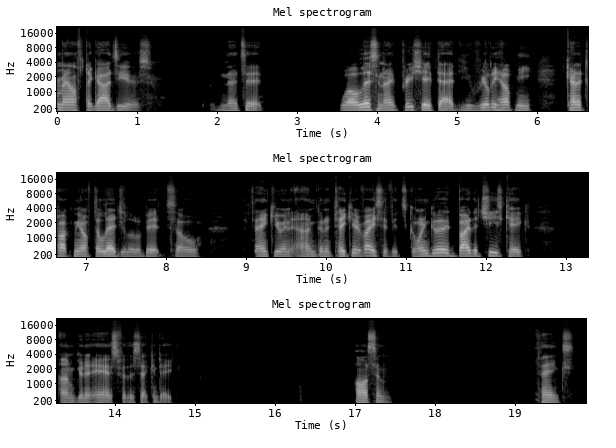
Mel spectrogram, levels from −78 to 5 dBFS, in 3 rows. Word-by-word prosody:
mouth 130 -2 +2
to 110 - 0
God's 115 -1 +3
ears. 100 -5 -3 0.9
That's 115 -1 -5
it. - - -1 1.0
Well, 125 +1 +3
listen, 135 -4 +6
I 125 - +3
appreciate 130 -3 +1
that. 110 0 +1
You 115 0 -10
really 130 +4 +1
helped 130 -1 +1
me 110 -4 -5 0.4
kind 130 0 +6
of 135 - +1
talk 135 -2 +1
me 125 - -2
off 125 -1 0
the 120 - -2
ledge 125 -2 +4
a 110 - -8
little 110 -1 -7
bit, 110 0 -3
so, 110 -2 -6 0.7
thank 120 -1 +1
you, 120 0 0
and 115 0 -4
I'm 120 +2 -3
gonna 120 0 -4
take 125 +1 +3
your 145 - +1
advice. 135 -5 +3
If 110 -2 -8
it's 110 - -7
going 125 +3 -2
good 145 -2 +1
by 135 +1 +7
the 135 - -3
cheesecake, 125 -7 -2 0.7
I'm 110 0 -2
gonna 110 +2 -2
ask 120 -3 0
for - - -9
the - - -10
2nd - - -4
date. - - -9 2.3
Awesome. 110 -6 +1 1.8
Thanks. 115 -3 -2
120 Hz, 150 wpm, -27 LUFS, 110-130 Hz, 2.3 s, by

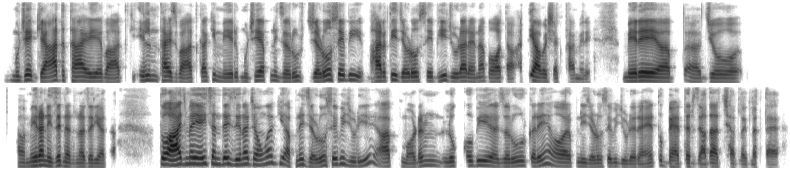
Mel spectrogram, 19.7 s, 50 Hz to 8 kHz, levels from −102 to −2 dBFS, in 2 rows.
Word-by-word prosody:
मुझे 175 +3 +2
ज्ञात 155 +5 +2
था 150 0 +4
ये 140 -1 0
बात, 125 -1 -3 0.2
इल्म 170 0 -3
था 155 - +5
इस 155 -4 0
बात 125 0 -2
का 150 - 0
कि 170 +5 -8
मेरे 135 0 -4
मुझे 160 +5 -1
अपनी 165 0 -3
ज़रूर 135 +3 -4
जड़ों 150 +7 +2
से 185 0 +2
भी, 180 -3 -3
भारतीय 145 +6 +2
जड़ों 145 0 0
से 150 0 -6
भी 165 +4 -1
जुड़ा 140 0 0
रहना 140 +1 -3
बहुत 130 -2 -2
अति 110 - -1
आवश्यक 130 -2 +2
था - - -6
मेरे 110 -1 -14 0.5
मेरे 150 +1 +8
अ 130 -1 +3 0.2
अ, 125 - -5
जो 125 -1 -4 0.9
मेरा 160 +5 +5
नज़ 155 -1 -2
नज़रिया 125 -2 -3
था। - - -17 0.6
तो 205 - +6
आज 185 +4 +11
मैं 220 - +3
यही 215 +1 +6
संदेश 215 -1 +2
देना 190 +3 +2
चाहूँगा 200 +5 -2
कि 225 - -6
अपने 190 +3 -5
जड़ों 135 +6 -3
से 205 +4 -1
भी 220 0 -6
जुड़िए, 155 - -7
आप 140 +1 -1
मॉडर्न 125 +7 -4 0.2
लुक 150 0 -3
को 165 0 -4
भी 170 0 -1 0.2
ज़रूर 140 +5 -5
करें 185 +8 -2
और 140 -3 -1
अपनी 130 0 -8
जड़ों 120 +1 -6
से 135 - -6
भी 130 - -10
जुड़े 115 -1 -7
रहें 110 +4 -3
तो - - -7
बेहतर 115 -1 -1
ज़्यादा - - 0
अच्छा - - -5
ल - - -8
लगता - - -8
है। 95 - -7
145 Hz, 215 wpm, -24 LUFS, 130-170 Hz, 0.9 s, आज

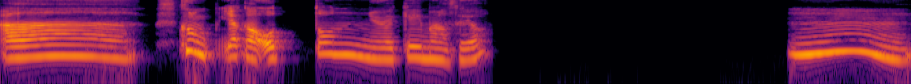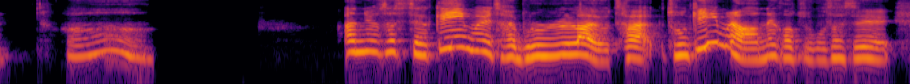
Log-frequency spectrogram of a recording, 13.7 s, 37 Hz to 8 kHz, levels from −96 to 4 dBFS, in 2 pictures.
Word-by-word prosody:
아. 215 0 +1 0.3
그럼 270 -6 -1
약간 220 0 +2
어떤 225 +5 -4
류의 185 -2 -7
게임을 195 -2 -5
하세요? 180 - -8 2.2
음. 260 - -3 0.4
아. 240 -3 -10 1.4
아니요. 290 0 0
사실 295 +1 0
제가 240 -3 0
게임을 345 -4 +6
잘 215 -3 0
몰라요. 225 -2 +3
잘 195 +2 +3
전 235 +1 0
게임을 425 - +3
안 180 +3 +4
해 230 - -3
가지고 195 -4 -7
사실. 195 -1 -4
225 Hz, 190 characters per minute, -24 LUFS, 195-265 Hz, 2.2 s, 게임을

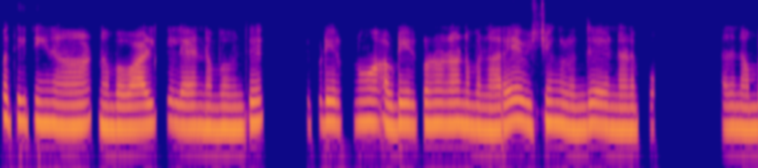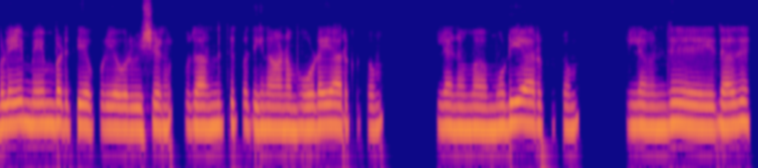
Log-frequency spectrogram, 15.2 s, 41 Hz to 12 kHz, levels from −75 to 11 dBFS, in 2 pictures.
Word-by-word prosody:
பாத்துக்கிட்டிங்கன்னா, 195 -4 +1 0.4
நம்ம 170 -1 +2 0.2
வாழ்க்கையில, 180 +1 0 0.2
நம்ம 165 -1 +1
வந்து, 165 +4 +1 0.5
இப்படி 195 +2 -3
இருக்கணும், 195 +1 -2
அப்படி 180 0 +3
இருக்கணுனா 185 0 +1
நம்ம 175 -1 +1
நெறய 180 +6 +2
விஷயங்கள் 185 +1 0
வந்து 165 +3 +1 0.2
நெனப்போம். 160 +1 -3 0.6
அது 170 0 -2
நம்மளையே 175 +4 +2
மேம்படுத்தியக்கக்கூடிய 180 -2 -1
ஒரு 160 - -1
விஷய. 170 +3 0 0.3
உதாரணத்துக்கு 175 +2 -1
பாத்திங்கன்னா, 165 -1 -1
நம்ம 160 0 -1
உடையா 175 +1 +1
இருக்கட்டும். 170 -1 -8 0.6
இல்ல, 175 - -3
நம்ம 165 0 0 0.2
முடியா 190 +3 +3
இருக்கட்டும். 170 -1 -7 0.5
இல்ல 175 0 -1
வந்து, 170 +3 +1 0.4
ஏதாவது 180 +2 +1
175 Hz, 125 wpm, -21 LUFS, 170-185 Hz, 0.6 s, அப்படி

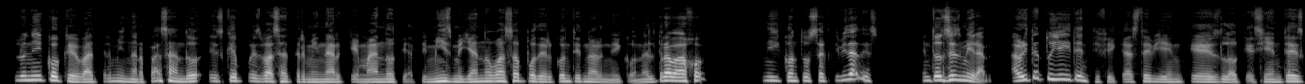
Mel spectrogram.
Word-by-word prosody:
Lo 195 +1 0
único 195 -2 +4
que 140 -2 +2
va 120 -1 +2
a - - -3
terminar 130 -3 -3
pasando 145 -2 +1
es 145 -2 -7
que, 165 +1 +1
pues, 150 -2 -6
vas 135 -1 +2
a 130 - 0
terminar 115 -2 -2
quemándote 115 0 -3
a - - -14
ti 120 - -12
misma 130 +1 +2
y - - -2
ya 130 +1 +1
no 140 +1 +1
vas 150 +1 +3
a 165 - +4
poder 130 -5 -1
continuar 130 -4 -2
ni 105 -1 -6
con 95 +4 -10
el 120 +2 -4
trabajo 175 - +5 0.6
ni 180 -1 -2
con 170 +1 0
tus 165 -1 -3
actividades. 185 - 0 0.4
Entonces 195 +3 +4
mira, 175 -7 +2 0.3
ahorita 195 - +2
tú 250 - 0
ya 230 0 +3
identificaste 125 - -3
bien 115 -3 -4
qué 130 -2 0
es 115 - -3
lo 110 -2 -1
que 95 -1 -10
sientes, 120 +3 0
140 Hz, 200 wpm, -23 LUFS, 120-170 Hz, 0.6 s, trabajo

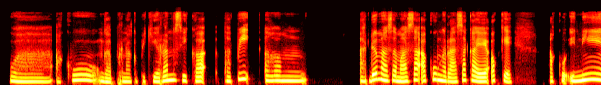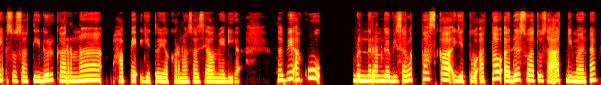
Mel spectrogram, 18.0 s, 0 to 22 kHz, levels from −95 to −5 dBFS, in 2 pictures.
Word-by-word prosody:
Wah, 180 -2 -1
aku 245 +6 -2
enggak 175 -5 -1
pernah 185 -1 -3
kepikiran 190 +6 0
sih, 230 -4 -3
Kak, 200 0 -1 0.2
tapi, 290 +9 -2 0.2
mmm, 220 0 +1 0.8
ada 205 +6 +3
masa-masa 230 -3 +2
aku 230 +6 -2
ngerasa 190 +2 0
kayak 190 -5 +3
oke, 220 -4 -3 0.6
aku 195 -1 -6
ini 255 +5 +4
susah 215 -2 -4
tidur 215 +5 +2
karena 220 +3 +3 0.2
HP 200 +2 -3
gitu 185 +1 -3
ya, 180 -2 -1
karena 180 0 -2
sosial 180 0 -3
media. 175 -1 -3 0.6
Tapi 275 +7 0
aku 355 +8 -1 0.5
beneran 225 -1 +4
nggak 215 -2 +4
bisa 205 +2 -2
lepas, 300 +4 -3
Kak, 270 -2 +1
gitu, 205 -1 0
atau 310 +11 0
ada 220 +3 +4
suatu 235 -3 -2
saat 215 +4 0
di 225 - +4
mana, 190 +5 +1
215 Hz, 135 wpm, -17 LUFS, 190-240 Hz, 0.8 s, ini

